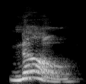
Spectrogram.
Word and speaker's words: know: the Conte texts so let's say like no and this has two silent letters K and Oh W right instead of no if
